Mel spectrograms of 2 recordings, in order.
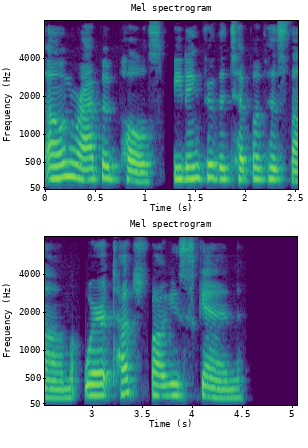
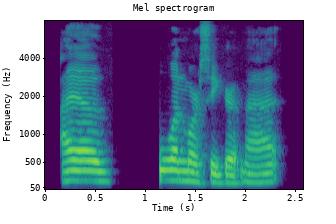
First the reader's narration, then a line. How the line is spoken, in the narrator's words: Foggy said, his voice coming out dry and scratchy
